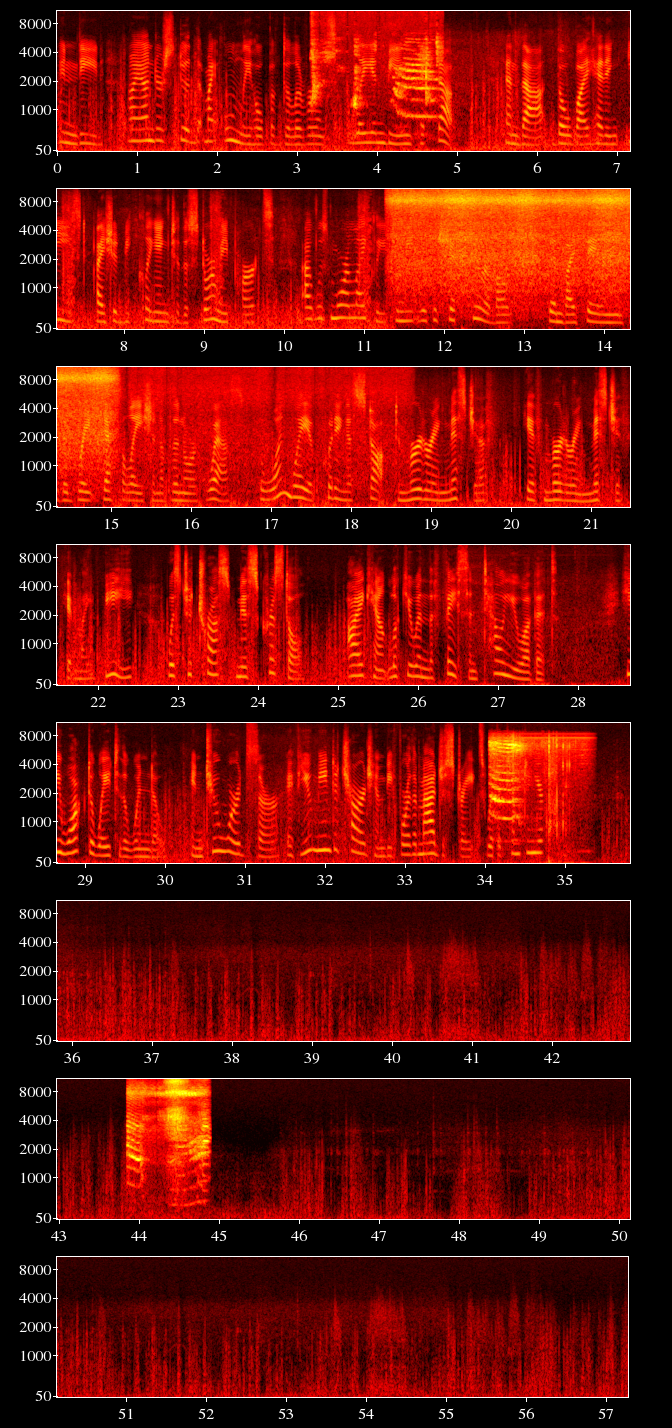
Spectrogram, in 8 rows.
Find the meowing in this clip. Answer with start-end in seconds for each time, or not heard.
3.1-4.8, 34.0-35.4, 43.8-44.9.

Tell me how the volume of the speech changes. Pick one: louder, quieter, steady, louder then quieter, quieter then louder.
steady.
